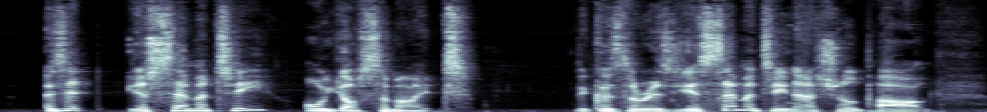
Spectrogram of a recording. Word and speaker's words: Yosemite: Steve, says Philip, some time ago Apple released an operating system called, is it Yosemite or Yosemite? Because there is Yosemite National Park, but it's spelt Yosemite.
